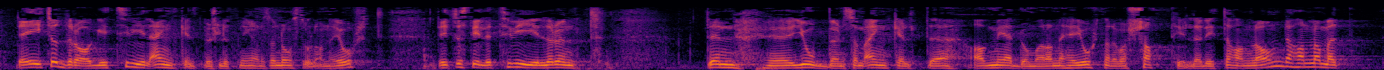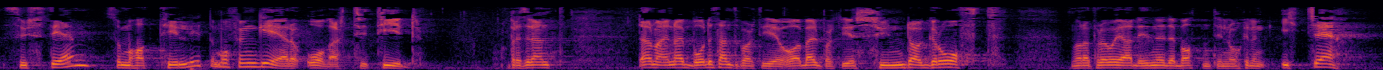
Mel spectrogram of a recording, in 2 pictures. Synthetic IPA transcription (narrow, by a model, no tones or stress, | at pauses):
d̪̥ɛæɾɪçːəɔd̪ɾɑːɡəɪt̪ʰʋiːlɛŋkəlt̪bəʂɭʉt̪nɪŋɑnəsɔmd̪ɔmst̪ṵːlɑnəhɑɾjʊɾt̪d̪̥ɛɪçːəɔst̪ɪlːət̪ʰʋiːlɾʉnt̪ | d̪̥ɛnjɔbːənsɔmɛŋkəlt̪əɑ̰ʋmeːd̪ʊmɑɾɑnəɦɛɾjʊɾt̪nɔɾɖ̪ɛʋɑʂɑt̪ʰːɪld̪ɛd̪ɛɪt̪ːəhɑnd̪ləɾɔmd̪ɛɦɑnd̪lɑɾɔmɛɪt̪ | sʏst̪eːmsɔmːɔhɑt̪ʰːɪlːɪt̪ːɔmɔfʉŋɡeːɾəʔoːʋəɾt̪ʰiːd̪ | pʰɾɛsɪd̪ɛnt̪ | d̪̥æːɾmæɪnəɾboːd̪əsɛnt̪əɾpɑʈ̪ʰiːəɔɑɾbæɪd̪əpɑʈ̪iːəsʏnd̪ɑɡɾoːft̪ | nɔɾæɪpʰɾøːʋəɾɔjæːɾəd̪ɛnːəd̪ɛbɑt̪ːn̩t̪ʰɪlnoːkəd̪ɛnɪçːə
